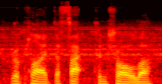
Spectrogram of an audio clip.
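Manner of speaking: usual speaking voice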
